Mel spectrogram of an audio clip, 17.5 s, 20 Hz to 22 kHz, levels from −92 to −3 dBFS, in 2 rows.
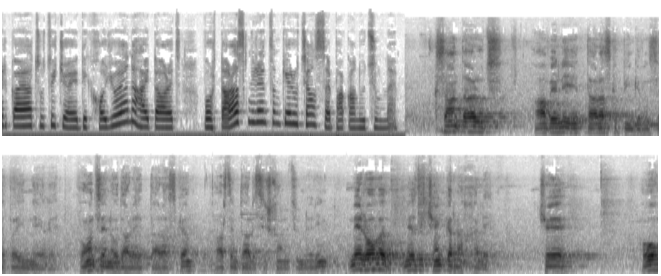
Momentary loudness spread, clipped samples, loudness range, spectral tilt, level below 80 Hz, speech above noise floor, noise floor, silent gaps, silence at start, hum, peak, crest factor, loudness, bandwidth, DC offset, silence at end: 16 LU; under 0.1%; 5 LU; -3.5 dB/octave; -46 dBFS; 21 dB; -45 dBFS; none; 0 s; none; -4 dBFS; 20 dB; -25 LUFS; 16.5 kHz; under 0.1%; 0 s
